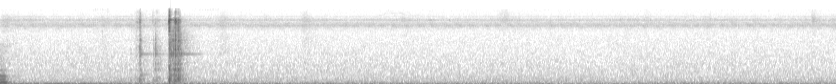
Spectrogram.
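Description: A few light clicks of small metal rocker-arm parts being handled, about one and a half seconds in, the loudest a single sharp click; otherwise only a faint steady low hum.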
